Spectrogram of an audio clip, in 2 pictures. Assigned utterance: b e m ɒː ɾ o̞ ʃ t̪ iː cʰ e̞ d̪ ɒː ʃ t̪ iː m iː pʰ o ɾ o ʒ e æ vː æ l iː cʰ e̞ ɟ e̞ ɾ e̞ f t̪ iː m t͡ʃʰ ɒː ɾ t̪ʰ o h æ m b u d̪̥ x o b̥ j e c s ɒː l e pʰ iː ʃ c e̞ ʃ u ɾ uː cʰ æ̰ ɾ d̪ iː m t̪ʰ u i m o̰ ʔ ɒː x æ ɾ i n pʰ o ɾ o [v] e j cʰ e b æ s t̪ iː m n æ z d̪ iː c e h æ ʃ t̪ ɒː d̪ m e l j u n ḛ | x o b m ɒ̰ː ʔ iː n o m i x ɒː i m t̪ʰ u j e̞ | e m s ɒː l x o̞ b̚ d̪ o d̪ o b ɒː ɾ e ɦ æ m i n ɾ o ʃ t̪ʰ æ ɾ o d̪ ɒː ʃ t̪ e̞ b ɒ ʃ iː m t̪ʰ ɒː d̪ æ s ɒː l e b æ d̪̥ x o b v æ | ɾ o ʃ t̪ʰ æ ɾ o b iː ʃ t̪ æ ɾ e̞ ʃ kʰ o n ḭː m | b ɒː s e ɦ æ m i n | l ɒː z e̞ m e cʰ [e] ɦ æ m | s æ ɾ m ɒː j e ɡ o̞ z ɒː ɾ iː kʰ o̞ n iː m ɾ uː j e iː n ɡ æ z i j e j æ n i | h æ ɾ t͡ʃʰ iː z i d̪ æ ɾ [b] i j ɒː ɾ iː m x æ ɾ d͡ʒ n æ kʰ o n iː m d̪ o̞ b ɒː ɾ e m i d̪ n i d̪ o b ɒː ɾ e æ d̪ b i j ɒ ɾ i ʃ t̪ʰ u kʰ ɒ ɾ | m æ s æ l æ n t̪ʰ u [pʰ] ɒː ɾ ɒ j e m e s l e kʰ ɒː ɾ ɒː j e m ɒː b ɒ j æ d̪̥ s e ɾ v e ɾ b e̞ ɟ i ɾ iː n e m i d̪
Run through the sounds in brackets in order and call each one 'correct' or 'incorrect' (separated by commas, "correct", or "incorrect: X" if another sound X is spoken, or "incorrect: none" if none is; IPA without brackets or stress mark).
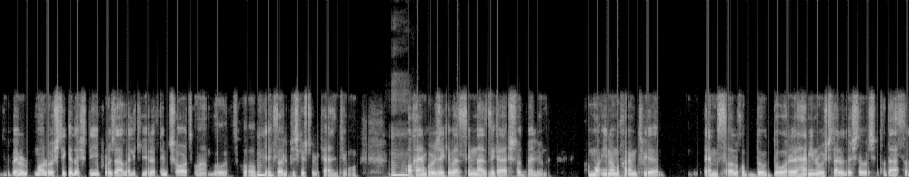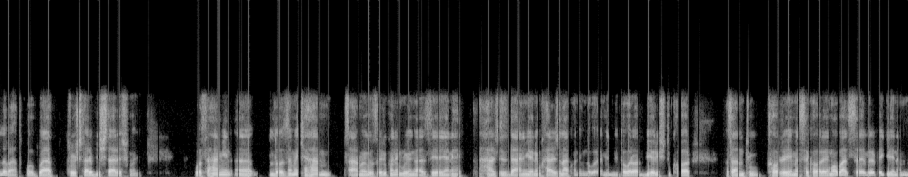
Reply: incorrect: ʒ, correct, incorrect: m, incorrect: kʰ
